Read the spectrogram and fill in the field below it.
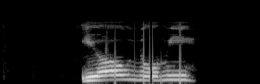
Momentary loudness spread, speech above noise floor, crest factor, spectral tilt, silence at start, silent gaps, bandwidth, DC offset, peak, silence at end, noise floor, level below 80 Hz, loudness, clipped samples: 9 LU; 62 dB; 14 dB; -7.5 dB/octave; 0.8 s; none; 7.6 kHz; under 0.1%; -2 dBFS; 0.65 s; -76 dBFS; -50 dBFS; -15 LUFS; under 0.1%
